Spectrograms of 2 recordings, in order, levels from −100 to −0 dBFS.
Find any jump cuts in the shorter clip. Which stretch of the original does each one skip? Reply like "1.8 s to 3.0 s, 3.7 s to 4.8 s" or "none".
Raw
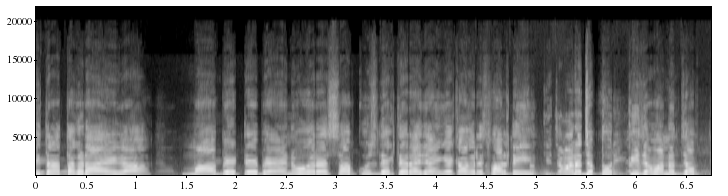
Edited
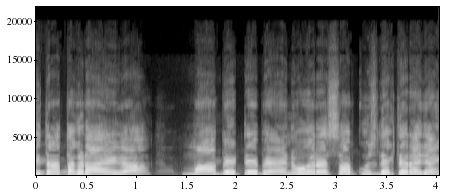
none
